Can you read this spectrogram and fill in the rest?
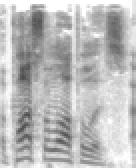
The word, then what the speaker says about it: Apostolopoulos: I also had, I'm going to butcher this name, I apologize, Steve Apostopoulos. Do I have his name? – Apostolopoulos. – I was close enough. I'll take that.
